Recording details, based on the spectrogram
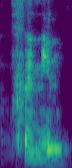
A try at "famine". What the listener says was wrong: The stress. A famine. Repeat.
